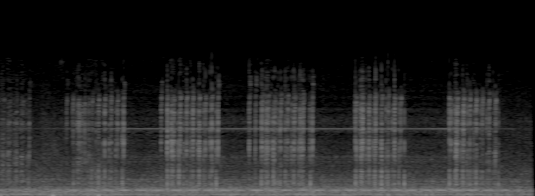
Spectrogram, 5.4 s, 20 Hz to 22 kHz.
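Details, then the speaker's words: Redi2Weld-3 MIG/TIG combo doing hot-wire TIG pipe root pass with oscillated wire: steady arc hiss with crackling pops about once a second as the hot wire short-circuits, as intended. Normal hot-wire TIG popping. "that popping noise that you hear there that's actually the short circuit of the hot wire that's something i want to hear while this thing's welding"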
